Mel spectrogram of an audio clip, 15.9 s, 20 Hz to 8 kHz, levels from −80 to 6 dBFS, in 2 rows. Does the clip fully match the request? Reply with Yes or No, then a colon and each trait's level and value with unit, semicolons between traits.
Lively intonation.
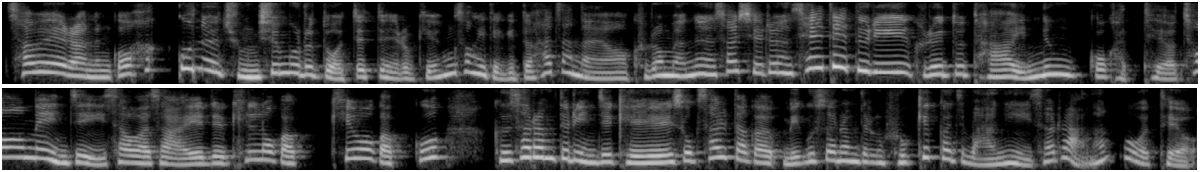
Yes: wide, 8.5 semitones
